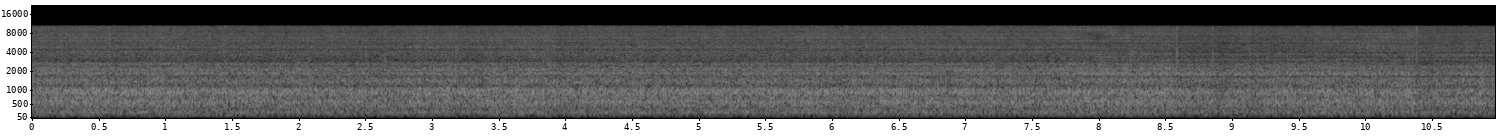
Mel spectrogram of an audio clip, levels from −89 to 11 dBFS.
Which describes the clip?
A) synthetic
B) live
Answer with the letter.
B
